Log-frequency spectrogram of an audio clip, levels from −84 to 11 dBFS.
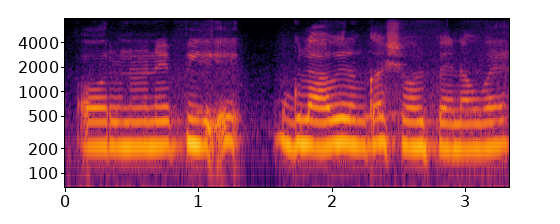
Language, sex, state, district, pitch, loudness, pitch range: Hindi, female, Andhra Pradesh, Anantapur, 220 Hz, -14 LUFS, 215-230 Hz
